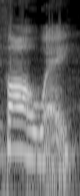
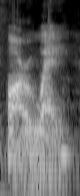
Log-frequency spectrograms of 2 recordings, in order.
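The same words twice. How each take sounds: First: No R sound is heard between the words. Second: An R sound links the two words. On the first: The speaker calls it wrong. "You cannot say far away" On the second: The speaker calls it right. "so you have to say far away"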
